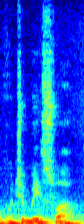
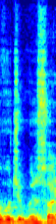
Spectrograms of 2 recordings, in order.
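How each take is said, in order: First: Half-hearted. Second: Joyful. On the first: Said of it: "Meio assim, né?". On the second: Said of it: "já veio a alegria". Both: Retold or imitated.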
